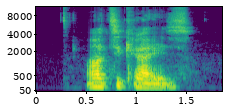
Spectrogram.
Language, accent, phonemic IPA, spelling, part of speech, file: French, Canada, /ɑ̃.ti.kʁɛz/, antichrèse, noun, LL-Q150 (fra)-antichrèse.wav
- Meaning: antichresis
